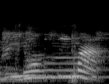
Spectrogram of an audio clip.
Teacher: dia memasukkan bunyi nun mati atau tanwin ke dalam huruf mim. Kayak jadi biduma. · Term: Idgham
